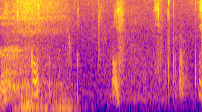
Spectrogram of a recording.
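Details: Two-week-old puppy indoors during its routine first deworming, letting out a short low whimpering grunt at the start, followed by faint clicks and soft rustling.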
